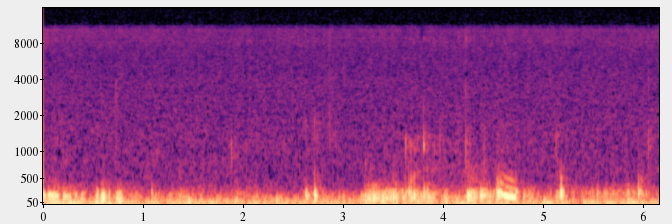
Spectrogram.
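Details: Low gurgling rumbles with bubbly pops and a brief squeak: ordinary stomach growling (borborygmi) from gas and fluid moving through the gut.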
